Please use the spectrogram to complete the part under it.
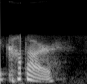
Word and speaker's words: Qatar: How is it pronounced there? – Yeah, so we say Qatar.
